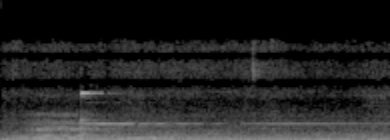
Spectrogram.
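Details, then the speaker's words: Tuning fork struck, ringing with a faint, steady high tone over low room hum during a Rinne test on a patient, who hears it longer by bone than air conduction: tuning fork tone, abnormal Rinne. "so in this patient he is not able to hear the tuning fork after we bring it to the next to the air meeting bone conduction in this patient is more than air conduction"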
